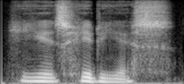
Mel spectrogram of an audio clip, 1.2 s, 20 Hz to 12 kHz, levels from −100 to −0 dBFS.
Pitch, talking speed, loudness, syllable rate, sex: 140 Hz, 145 wpm, -16 LUFS, 3.7 syllables/s, female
